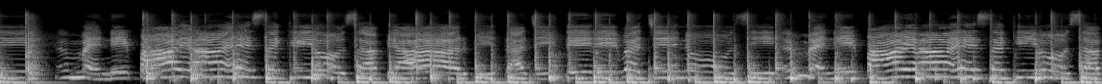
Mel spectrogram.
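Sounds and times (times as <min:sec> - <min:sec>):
hand drum beat: 0:00.0 - 0:00.6, 0:01.4 - 0:11.0
woman singing folk song: 0:00.0 - 0:11.0.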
